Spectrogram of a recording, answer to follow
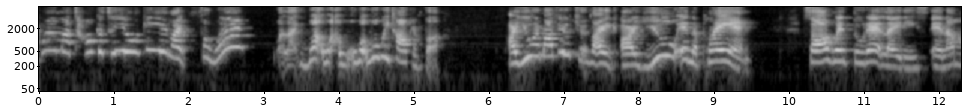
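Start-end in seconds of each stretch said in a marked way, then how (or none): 0.0-9.5 high, exasperated questioning, half to herself; incredulous inner voice. Retold or imitated. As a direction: toss the question off high and fed up, like who are you again. Questioning unwanted contacts in her phone.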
